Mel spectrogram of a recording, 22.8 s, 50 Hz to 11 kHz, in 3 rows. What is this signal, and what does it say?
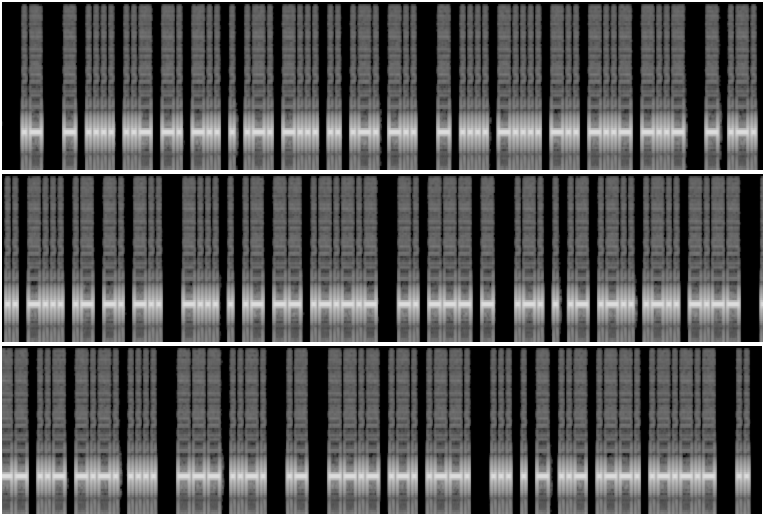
Morse code, heard as a keyed tone, about 32 wpm, 800 Hz. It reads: A THUNDERBIRD TH6DXX TRIBAND BEAM. NOT REALLY MUCH OF A QRP SETUP. I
